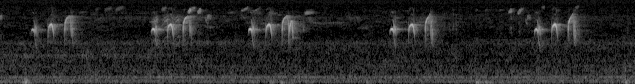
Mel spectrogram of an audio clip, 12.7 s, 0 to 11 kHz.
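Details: Japanese tit singing along the Hayatogawa forest road at Lake Miyagase, Japan, on 28 March 2020: short two- to three-note whistled phrases, each sharp and high, repeated about every two to three seconds against a quiet background.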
